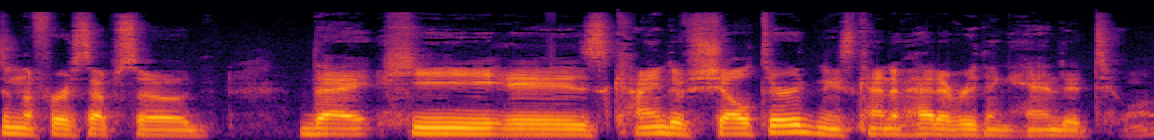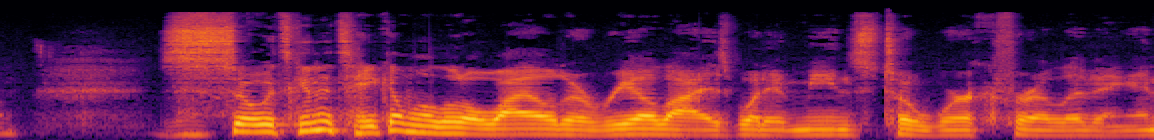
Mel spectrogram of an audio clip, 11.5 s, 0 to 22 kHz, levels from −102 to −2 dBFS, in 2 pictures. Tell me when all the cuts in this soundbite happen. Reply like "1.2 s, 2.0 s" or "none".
none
